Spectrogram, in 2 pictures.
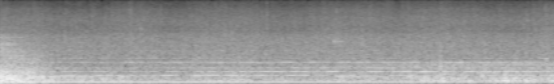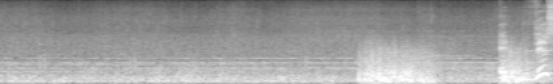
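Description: Thunder and steady rain from the video game The Gardens Between, a continuous downpour with low rumbling and two sharper, louder thunder bursts near the end, with no talking.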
